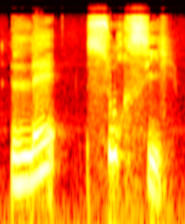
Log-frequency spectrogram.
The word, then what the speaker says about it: sourcils: Les sourcils. Okay, so it's quite strange because you get this LS at the end, but then, well, you don't pronounce them.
